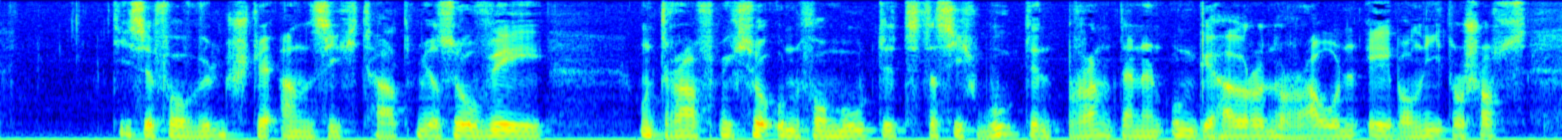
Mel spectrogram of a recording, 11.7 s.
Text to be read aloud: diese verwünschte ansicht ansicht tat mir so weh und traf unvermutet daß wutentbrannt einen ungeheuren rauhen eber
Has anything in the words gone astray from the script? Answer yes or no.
yes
